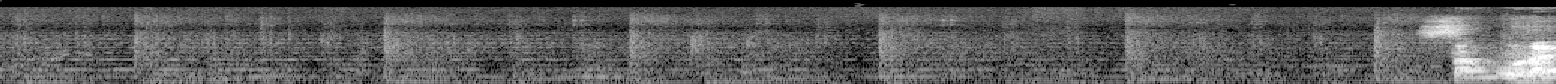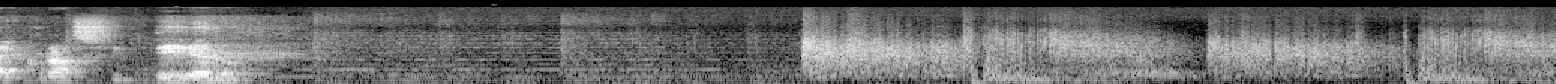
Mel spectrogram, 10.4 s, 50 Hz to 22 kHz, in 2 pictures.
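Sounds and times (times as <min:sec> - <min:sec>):
steady tonal background: 0:00.0 - 0:08.4
speech: 0:04.8 - 0:06.2
gunshots: 0:07.8 - 0:10.3.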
